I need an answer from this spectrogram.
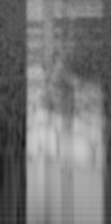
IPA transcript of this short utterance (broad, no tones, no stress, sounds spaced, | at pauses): ɐ v ɘ r o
